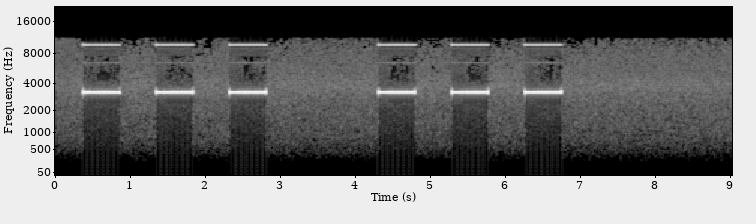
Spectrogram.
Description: Alarm pattern, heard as an alarm's beeps, played twice, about 3200 Hz. Temporal three. Smoke or fire, evacuate.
